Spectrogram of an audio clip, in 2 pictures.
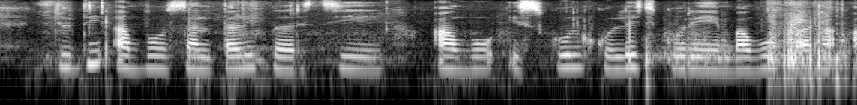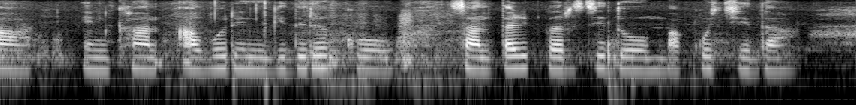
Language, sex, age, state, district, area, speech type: Santali, female, 18-30, Jharkhand, Seraikela Kharsawan, rural, spontaneous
